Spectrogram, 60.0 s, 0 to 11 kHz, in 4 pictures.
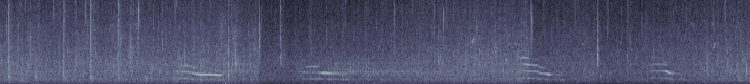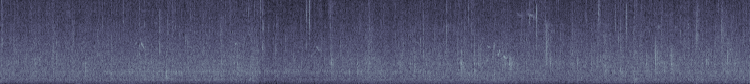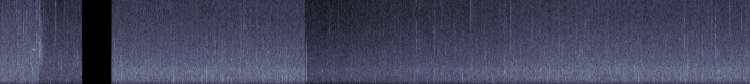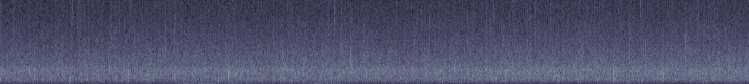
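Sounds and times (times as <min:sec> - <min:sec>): rain falling on leaves: 0:00.0 - 0:59.9
short falling cries: 0:03.5 - 0:04.6, 0:06.0 - 0:07.0, 0:10.4 - 0:11.4.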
